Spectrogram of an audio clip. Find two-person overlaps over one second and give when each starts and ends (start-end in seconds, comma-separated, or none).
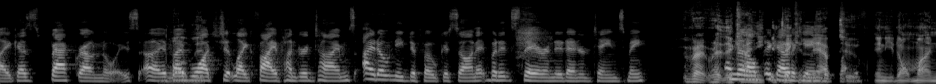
7.3-8.7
